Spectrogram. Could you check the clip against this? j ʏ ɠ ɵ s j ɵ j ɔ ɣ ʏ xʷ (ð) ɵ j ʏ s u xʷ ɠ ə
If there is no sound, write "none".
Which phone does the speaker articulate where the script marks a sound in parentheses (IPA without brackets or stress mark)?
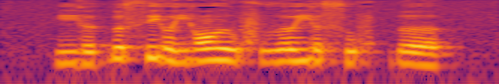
ð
